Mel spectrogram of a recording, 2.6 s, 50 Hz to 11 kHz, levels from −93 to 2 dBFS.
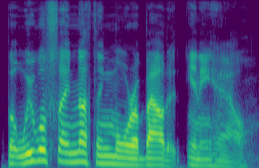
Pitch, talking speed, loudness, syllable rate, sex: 135 Hz, 210 wpm, -17 LUFS, 5.6 syllables/s, male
